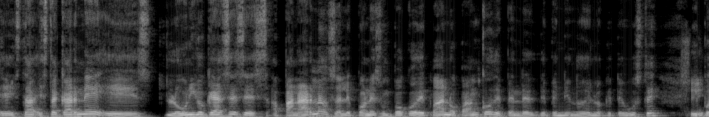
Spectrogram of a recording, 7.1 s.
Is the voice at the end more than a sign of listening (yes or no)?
no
